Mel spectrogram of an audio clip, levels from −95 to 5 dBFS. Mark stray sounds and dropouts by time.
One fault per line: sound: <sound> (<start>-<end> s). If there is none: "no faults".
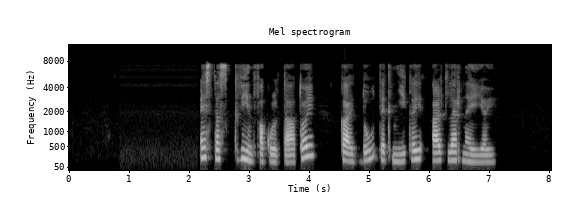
no faults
